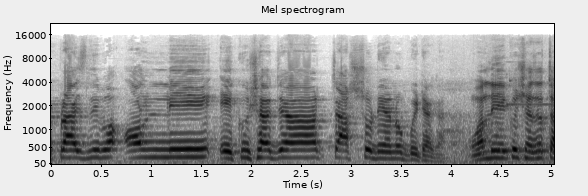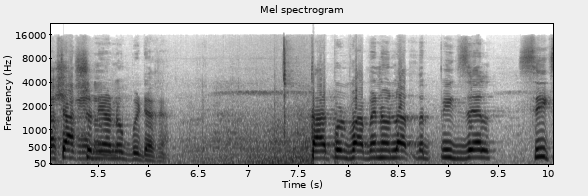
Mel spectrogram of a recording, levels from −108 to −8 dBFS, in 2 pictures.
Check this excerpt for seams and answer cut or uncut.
uncut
